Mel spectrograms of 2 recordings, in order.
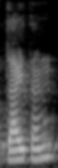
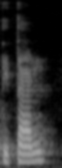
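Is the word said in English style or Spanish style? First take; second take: English style; Spanish style. First: It is said with English-style stress placement. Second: It is said with Spanish-style stress placement. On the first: "Lo único que cambia es la posición del acento" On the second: "como titán también lo es"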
